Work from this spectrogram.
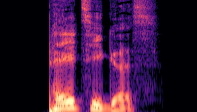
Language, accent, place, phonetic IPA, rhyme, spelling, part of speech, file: German, Germany, Berlin, [ˈpɛlt͡sɪɡəs], -ɛlt͡sɪɡəs, pelziges, adjective, De-pelziges.ogg
- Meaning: strong/mixed nominative/accusative neuter singular of pelzig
